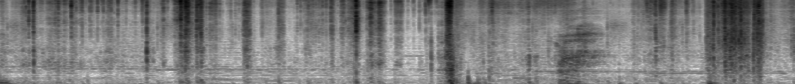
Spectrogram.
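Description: Craft knife slitting the packing tape on a cardboard mailer box, then the cardboard flaps scraped and pulled open, with scattered clicks and rustles. A sharp click comes about halfway through and a louder rustle near the end.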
